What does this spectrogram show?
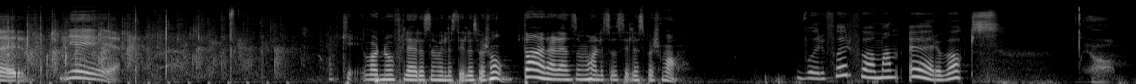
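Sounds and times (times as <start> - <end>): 
speech: 0.0 - 1.3, 3.3 - 7.0, 8.0 - 10.0, 10.9 - 11.2
audience applause: 0.0 - 3.4.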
